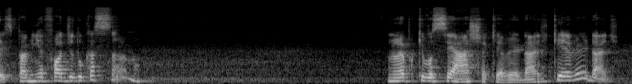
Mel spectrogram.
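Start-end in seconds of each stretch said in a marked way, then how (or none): none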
